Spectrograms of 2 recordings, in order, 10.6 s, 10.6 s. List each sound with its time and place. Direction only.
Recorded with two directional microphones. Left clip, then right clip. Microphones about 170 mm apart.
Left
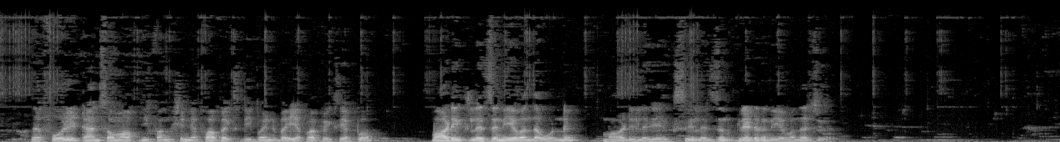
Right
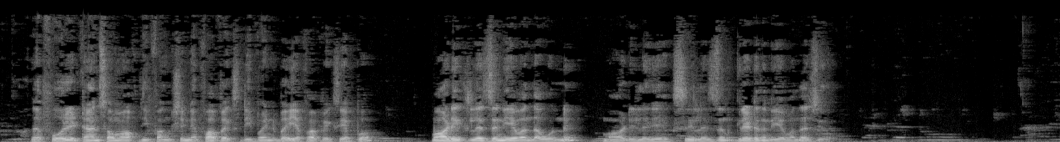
0.3 s speech: centre (ahead or behind)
